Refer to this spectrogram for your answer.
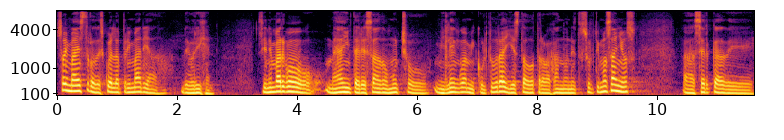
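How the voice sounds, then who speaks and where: Speaking fairly slowly, a man with a fairly high pitch has a dark, mellow tone. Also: ordinary pitch variation. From Hidalgo, Mexico (Ixmiquilpan). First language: Otomi (Hñähñu) (speaking Spanish). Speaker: teacher and language activist. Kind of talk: panel discussion.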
